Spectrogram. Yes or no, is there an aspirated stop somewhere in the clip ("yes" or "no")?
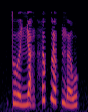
no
